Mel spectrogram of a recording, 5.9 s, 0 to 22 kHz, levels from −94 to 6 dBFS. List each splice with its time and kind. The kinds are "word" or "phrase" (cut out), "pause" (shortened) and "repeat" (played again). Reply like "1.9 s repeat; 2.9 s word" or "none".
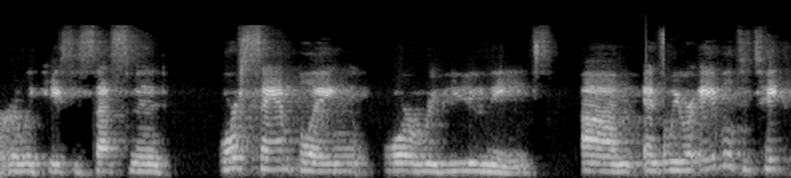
4.2 s pause; 5.0 s word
